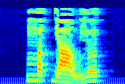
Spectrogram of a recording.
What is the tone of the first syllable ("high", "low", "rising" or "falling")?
high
